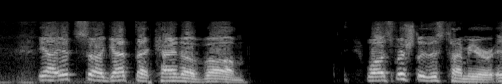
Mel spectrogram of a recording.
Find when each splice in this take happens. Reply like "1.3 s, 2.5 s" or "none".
none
